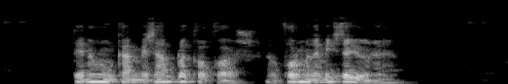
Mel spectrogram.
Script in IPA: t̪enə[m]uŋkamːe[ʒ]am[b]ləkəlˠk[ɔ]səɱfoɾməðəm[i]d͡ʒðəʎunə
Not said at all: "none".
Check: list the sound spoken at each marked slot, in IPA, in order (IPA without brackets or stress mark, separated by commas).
n, z, p, ɔ, i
